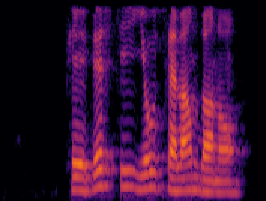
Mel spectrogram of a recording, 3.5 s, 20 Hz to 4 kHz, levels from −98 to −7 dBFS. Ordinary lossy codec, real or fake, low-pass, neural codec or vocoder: MP3, 32 kbps; fake; 3.6 kHz; codec, 16 kHz, 4 kbps, FreqCodec, larger model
